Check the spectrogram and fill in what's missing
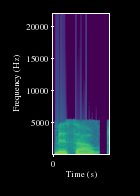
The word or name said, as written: miss out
